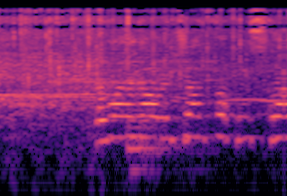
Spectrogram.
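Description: A male singer sings through loud speakers.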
